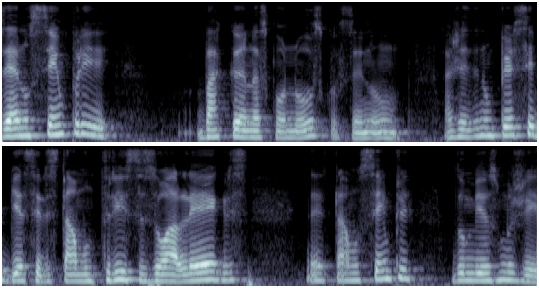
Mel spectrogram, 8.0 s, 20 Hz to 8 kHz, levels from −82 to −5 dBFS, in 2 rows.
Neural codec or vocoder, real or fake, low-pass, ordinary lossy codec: none; real; 7.2 kHz; none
